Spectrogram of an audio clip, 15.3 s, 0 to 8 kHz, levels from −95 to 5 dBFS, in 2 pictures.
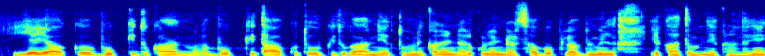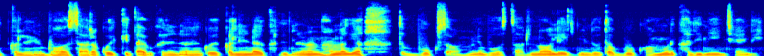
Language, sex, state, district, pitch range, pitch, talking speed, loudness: Garhwali, female, Uttarakhand, Uttarkashi, 155-165 Hz, 160 Hz, 180 wpm, -19 LUFS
